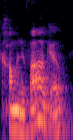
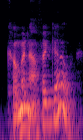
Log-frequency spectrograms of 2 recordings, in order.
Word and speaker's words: Comanavago: what i initially thought was pronounced common vargo or even commoner vega is in fact pronounced coma go because their ep is called if you think it hard enough so it's come and have a go if you think you're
